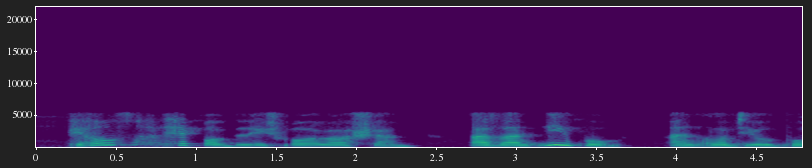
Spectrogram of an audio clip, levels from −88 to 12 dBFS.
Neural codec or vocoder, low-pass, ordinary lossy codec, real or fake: codec, 16 kHz in and 24 kHz out, 0.8 kbps, FocalCodec, streaming, 65536 codes; 5.4 kHz; none; fake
